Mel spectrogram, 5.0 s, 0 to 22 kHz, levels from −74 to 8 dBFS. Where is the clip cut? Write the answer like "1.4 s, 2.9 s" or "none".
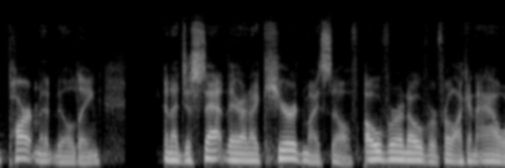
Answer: none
